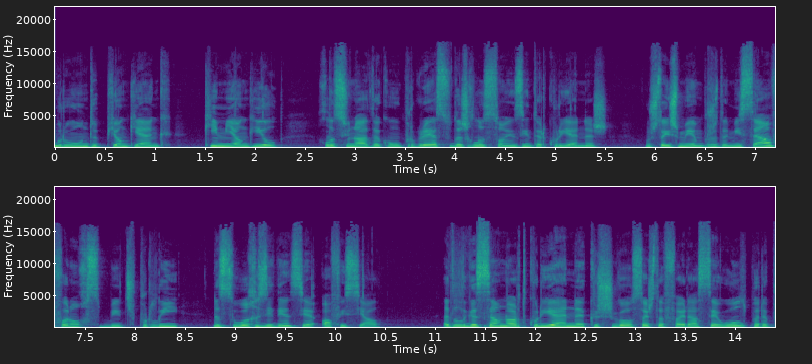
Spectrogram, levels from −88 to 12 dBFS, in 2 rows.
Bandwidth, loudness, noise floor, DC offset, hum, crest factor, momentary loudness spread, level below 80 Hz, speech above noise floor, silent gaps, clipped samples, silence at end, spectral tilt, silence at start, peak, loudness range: 17 kHz; -24 LUFS; -64 dBFS; under 0.1%; none; 20 dB; 8 LU; -68 dBFS; 41 dB; none; under 0.1%; 0.05 s; -4.5 dB/octave; 0 s; -4 dBFS; 4 LU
